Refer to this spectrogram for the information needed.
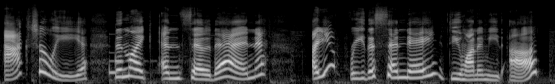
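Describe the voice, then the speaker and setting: A woman plays young women friends in a manga dub with a high, bright voice that swings widely from low murmurs to high cries. The delivery is emotional and pleading, over soft background music. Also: very animated, moderate pace, full character voice. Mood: friendly. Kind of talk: anime-style manga dub acting.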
